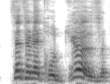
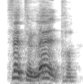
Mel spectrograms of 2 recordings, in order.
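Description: First: "cette lettre odieuse" slow and louder, leaning on "cette"; slowed, weighted repeat of "cette lettre odieuse"; emphatic repeat. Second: Said in the usual way. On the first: A narrator's reading. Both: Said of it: "commença-t-il".

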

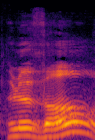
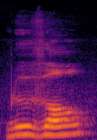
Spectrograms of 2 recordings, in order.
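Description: First: Loud, falling, challenging echo; incredulous echo. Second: High, rising Felipe reply; evasive answer. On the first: Guest challenges Felipe's excuse for the cries, incredulously. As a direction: throw the words back in disbelief. Narrator repeats Felipe's answer in disbelief. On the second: Felipe dodges the guest's question about cries, evasively. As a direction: answer lightly, pitch lifted and left hanging. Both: A narrator's reading.

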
